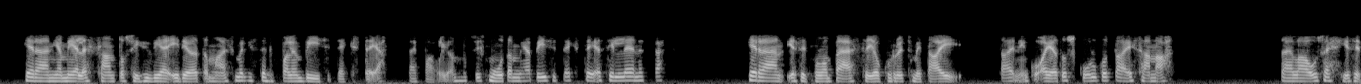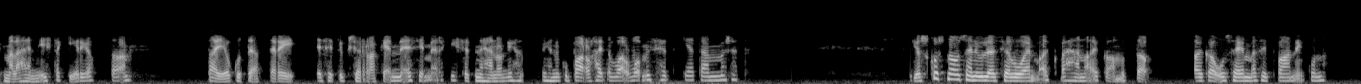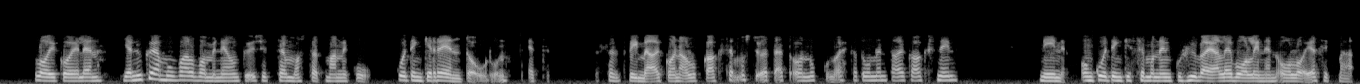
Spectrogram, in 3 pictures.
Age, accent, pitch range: 30-49, native, 145-180 Hz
